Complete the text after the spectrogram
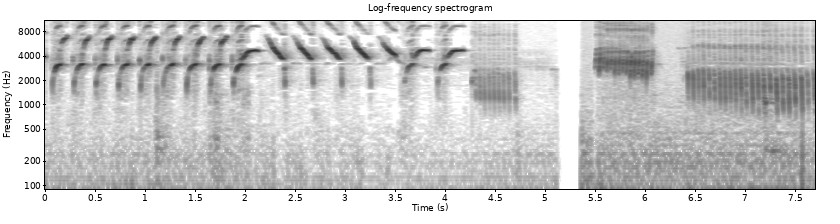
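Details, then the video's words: Canary singing; a series of high whistled slurred notes repeated quickly, then descending swept phrases, followed by a low buzzy churr, a brief pause and a harsh rattling tour. "Chant Canari CD 2016- اسطوانة تغريد كناري جاهزكاملة"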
